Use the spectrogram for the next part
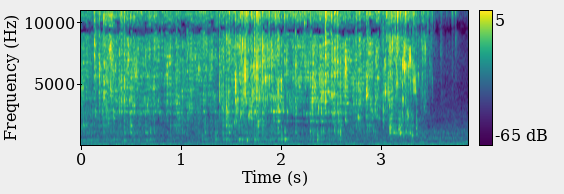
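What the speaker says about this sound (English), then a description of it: "I'm gonna go ahead and add my water here." Water runs steadily from a tap into a pot of parched rice being cooked with garlic and cumin, a continuous bright splashing stream at moderate level with no talk.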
